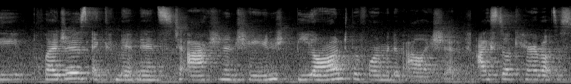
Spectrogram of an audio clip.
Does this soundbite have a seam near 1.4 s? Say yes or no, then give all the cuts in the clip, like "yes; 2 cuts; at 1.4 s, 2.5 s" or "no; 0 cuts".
no; 1 cut; at 4.7 s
